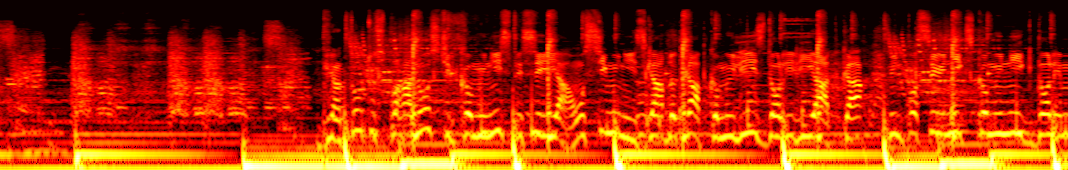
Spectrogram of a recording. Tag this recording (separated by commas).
Music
